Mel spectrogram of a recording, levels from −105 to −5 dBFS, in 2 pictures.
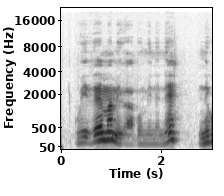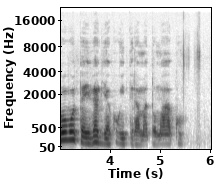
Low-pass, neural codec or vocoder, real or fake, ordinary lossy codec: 19.8 kHz; none; real; none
